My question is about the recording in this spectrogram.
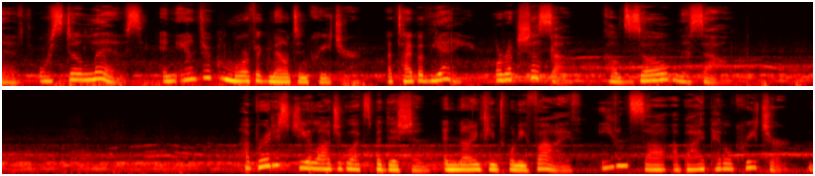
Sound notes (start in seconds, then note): none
